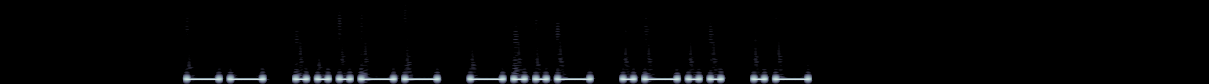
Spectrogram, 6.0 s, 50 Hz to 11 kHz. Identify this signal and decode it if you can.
Morse code, heard as a keyed tone, about 21 wpm, 700 Hz. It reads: M3XLA
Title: DXCC-100 Call Signs - 5 Characters - 22wpm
